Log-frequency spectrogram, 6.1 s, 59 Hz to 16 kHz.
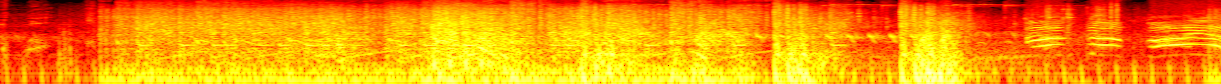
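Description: Sustained automatic gunfire in the video game Rainbow Six 3, loud rapid bursts and crashing impacts that run almost continuously, with a short shouted voice line at the end.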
